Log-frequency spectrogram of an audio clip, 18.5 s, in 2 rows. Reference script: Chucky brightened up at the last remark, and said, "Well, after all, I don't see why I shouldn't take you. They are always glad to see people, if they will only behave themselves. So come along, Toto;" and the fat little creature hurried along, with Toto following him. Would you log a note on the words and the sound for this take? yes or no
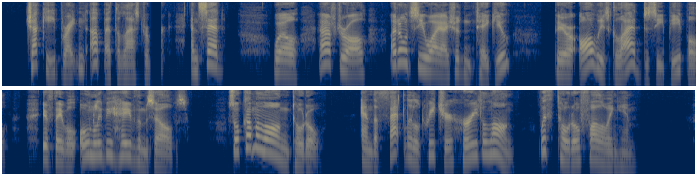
yes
